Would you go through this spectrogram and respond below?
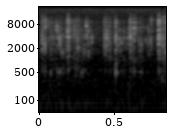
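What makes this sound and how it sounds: A bottle of thick blue indigo pearl paint with a small mixing ball inside is shaken to mix it before it gets reduced for airbrushing. Quick, bright rattling clicks and a sloshing liquid sound come in short bursts over under a second.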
